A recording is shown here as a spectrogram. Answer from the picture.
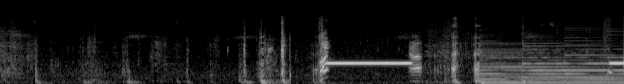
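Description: A few faint clicks and knocks, then about three seconds in a loud, steady, pure electronic beep held for nearly a second, the kind of tone used to bleep out a word. Music with long held chords comes in near the end.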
